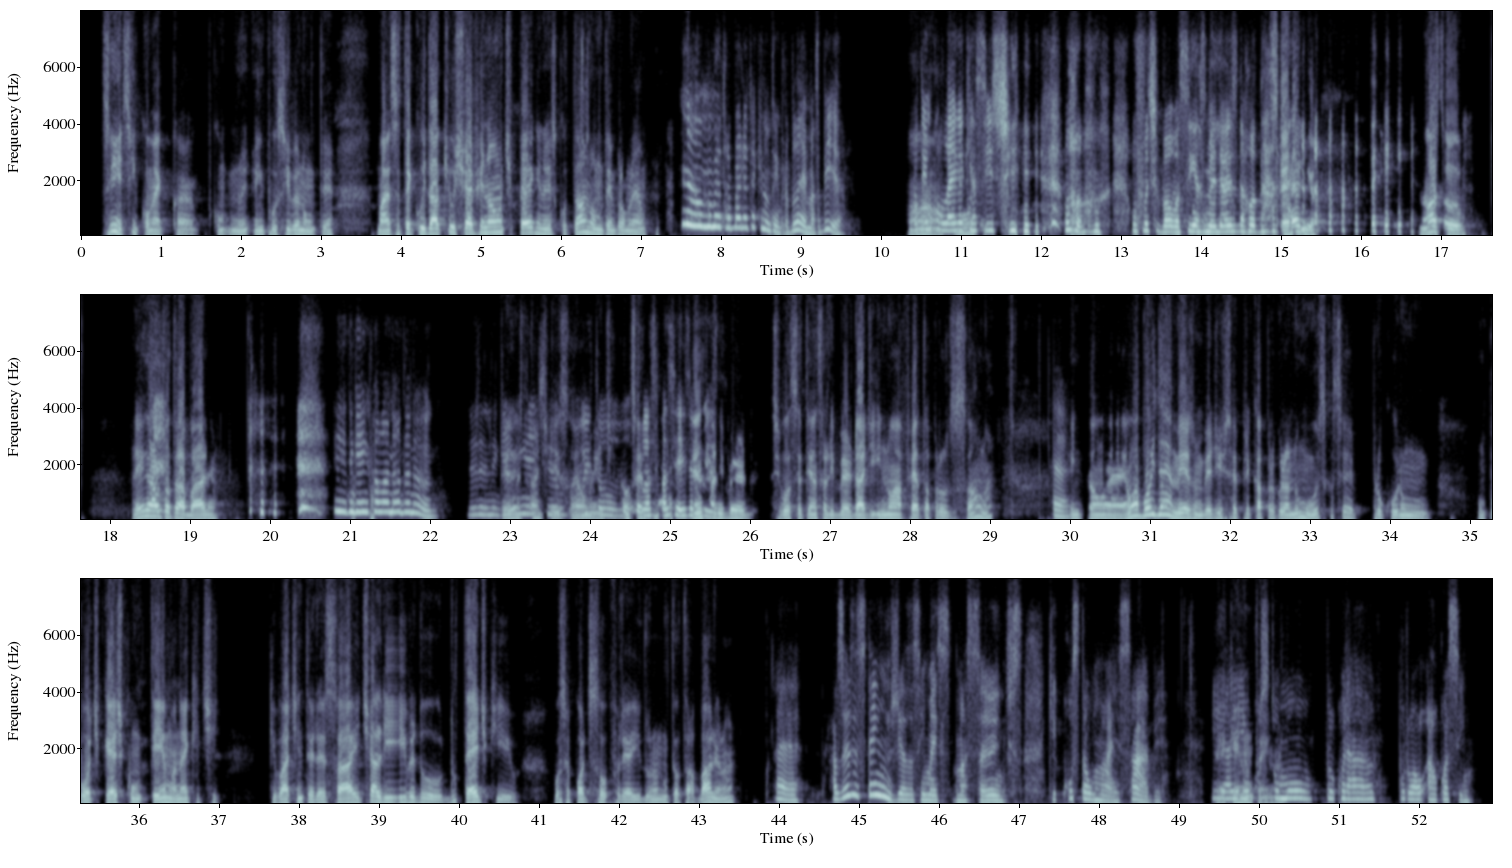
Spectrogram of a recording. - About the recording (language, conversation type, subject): Portuguese, podcast, Como as músicas mudam o seu humor ao longo do dia?
- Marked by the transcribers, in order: tapping; laughing while speaking: "o futebol assim, as melhores da rodada, tem"; surprised: "Sério?"; laugh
